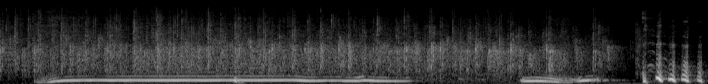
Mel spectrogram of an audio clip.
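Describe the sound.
An audience claps steadily for about six seconds, a dense even patter, with a long held low vocal tone riding over it; the clapping stops abruptly and a voice starts talking.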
